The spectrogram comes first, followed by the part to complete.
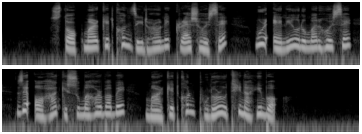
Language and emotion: Assamese, fearful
